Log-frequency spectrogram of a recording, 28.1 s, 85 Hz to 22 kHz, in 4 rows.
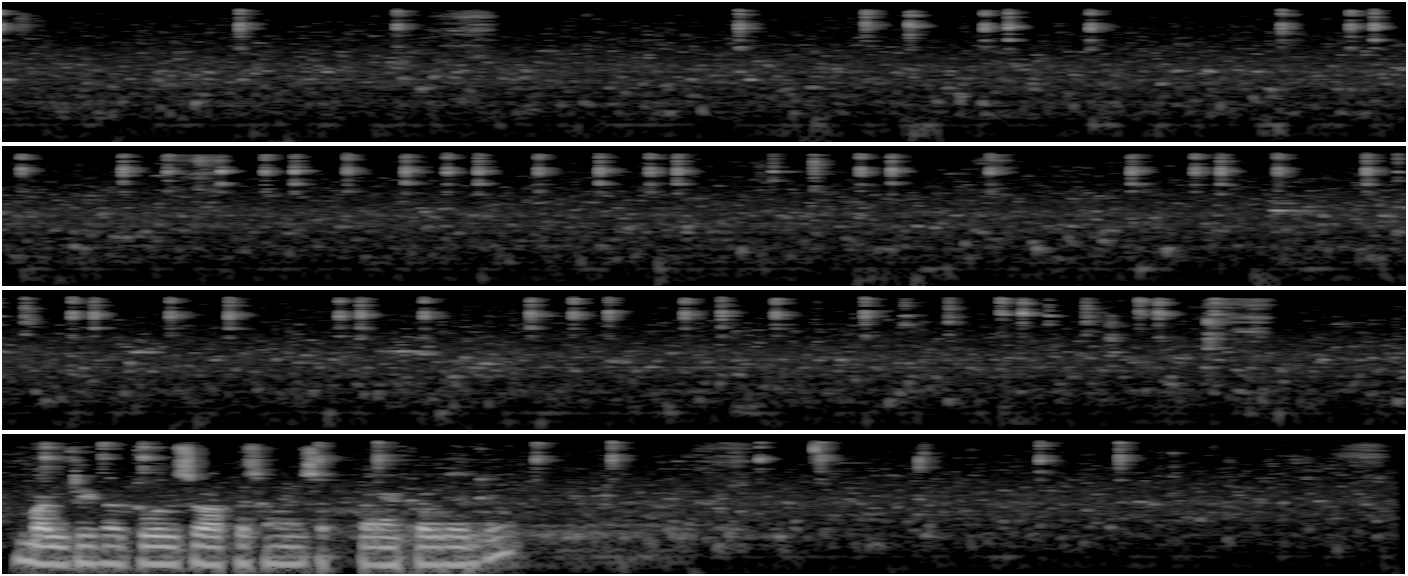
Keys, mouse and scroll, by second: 0.1 click, 4.4 alt+right click, 5.0 click, 11.0 alt+middle click, 11.4 click, 14.1 middle click, 14.5 click, 18.6 middle click, 19.1 alt+right click, 19.4 alt+middle click, 19.7 q, 19.8 right click, 20.2 shift+right click, 21.7 alt+right click, 22.7 click, 27.3 ctrl+z.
